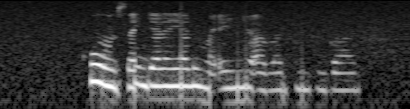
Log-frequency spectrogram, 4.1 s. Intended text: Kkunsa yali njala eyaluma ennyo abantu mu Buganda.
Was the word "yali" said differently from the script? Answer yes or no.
yes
